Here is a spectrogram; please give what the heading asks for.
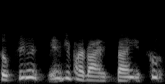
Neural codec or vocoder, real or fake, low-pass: codec, 16 kHz, 0.5 kbps, FreqCodec, larger model; fake; 7.2 kHz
